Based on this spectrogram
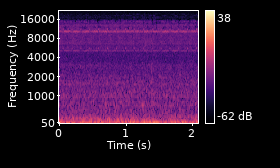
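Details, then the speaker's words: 2015-2016 Acura TLX at about 45 mph, GoPro mic: deep road drone with uneven low throb, louder under load, gone when jacked up; suspected wheel bearing, found to be a cupped, unevenly worn tire. "and this noise is only louder when you have load on it"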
